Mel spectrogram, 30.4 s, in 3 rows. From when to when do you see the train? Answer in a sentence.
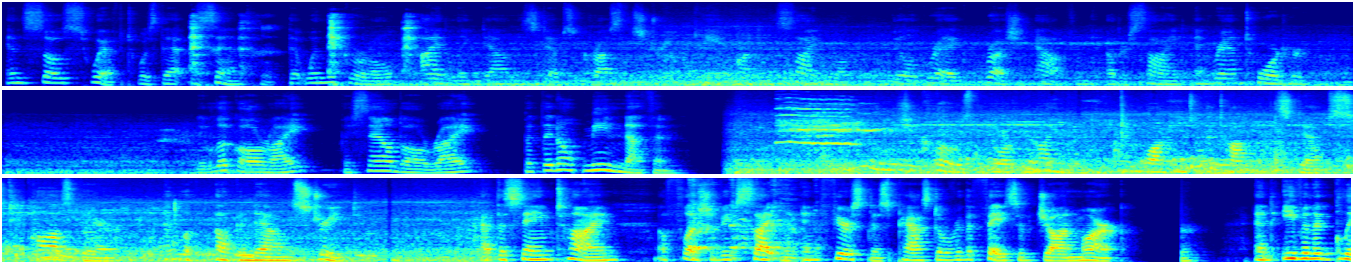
You can hear the train from 2.6 to 12.3 s and from 15.5 to 24.0 s.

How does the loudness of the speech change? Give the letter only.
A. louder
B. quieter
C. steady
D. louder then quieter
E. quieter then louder
A.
